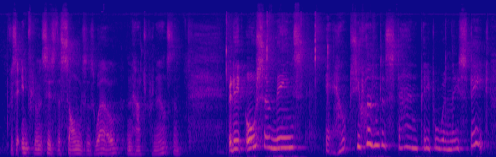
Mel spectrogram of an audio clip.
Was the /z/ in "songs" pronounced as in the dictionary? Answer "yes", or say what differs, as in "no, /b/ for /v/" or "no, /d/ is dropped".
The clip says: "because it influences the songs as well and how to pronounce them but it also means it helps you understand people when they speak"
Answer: yes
